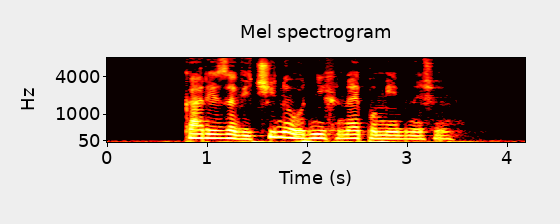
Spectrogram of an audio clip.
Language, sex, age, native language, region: Slovenian, male, 50-59, Slovenian, Gorenjska region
